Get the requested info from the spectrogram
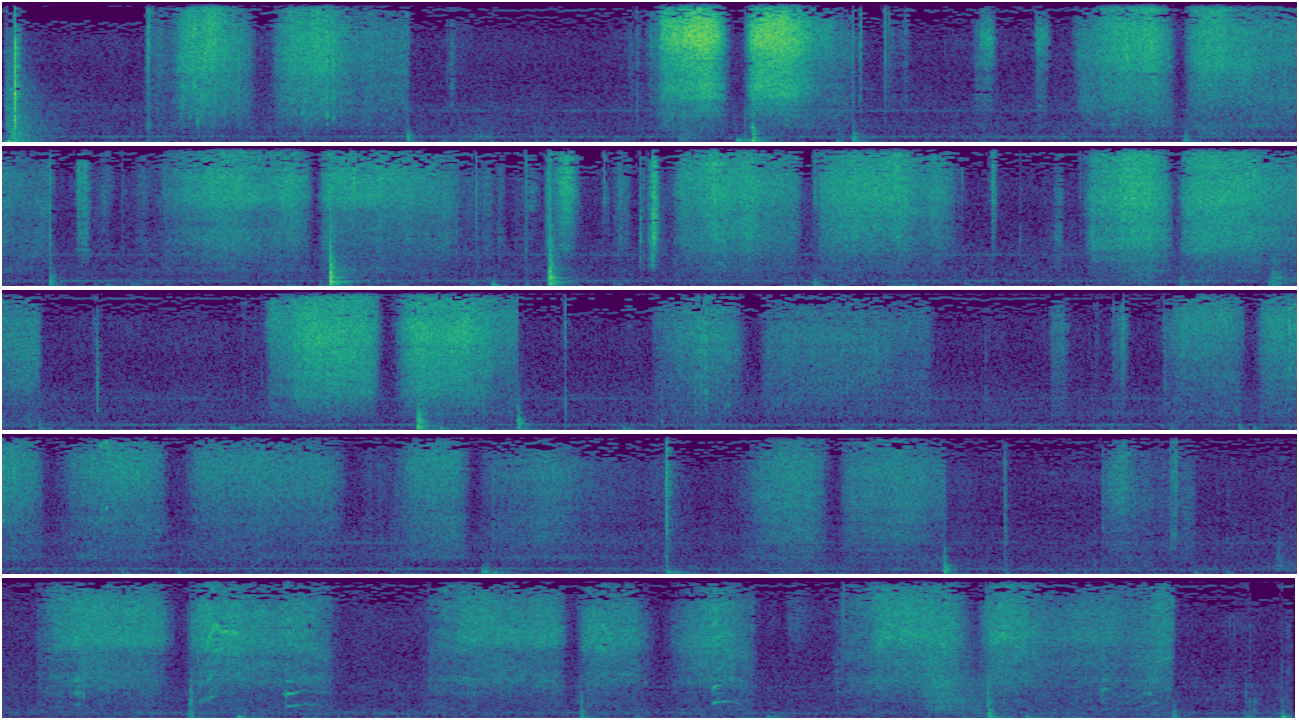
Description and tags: Someone searching one book in the library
